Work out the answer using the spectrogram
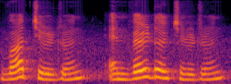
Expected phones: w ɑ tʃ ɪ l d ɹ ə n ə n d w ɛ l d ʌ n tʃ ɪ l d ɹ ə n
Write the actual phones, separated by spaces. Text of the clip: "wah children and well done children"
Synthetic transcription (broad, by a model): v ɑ tʃ ɪ l d ɹ ə n ə n d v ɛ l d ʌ l tʃ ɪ l d ɹ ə n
